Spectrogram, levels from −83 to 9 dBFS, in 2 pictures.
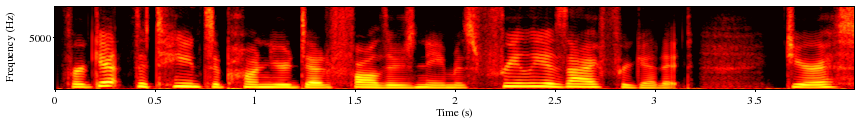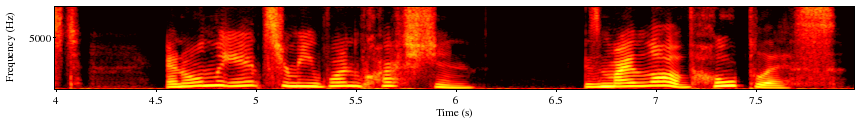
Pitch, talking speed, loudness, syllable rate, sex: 265 Hz, 190 wpm, -17 LUFS, 5.9 syllables/s, female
